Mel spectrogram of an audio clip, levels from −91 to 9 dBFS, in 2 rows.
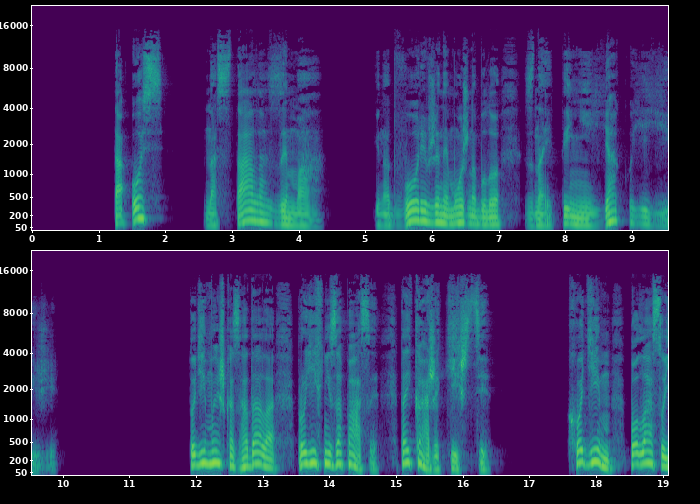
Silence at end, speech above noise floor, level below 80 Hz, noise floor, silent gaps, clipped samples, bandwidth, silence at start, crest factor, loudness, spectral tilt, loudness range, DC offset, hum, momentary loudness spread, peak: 0 s; over 71 dB; -42 dBFS; under -90 dBFS; 2.32-2.56 s, 4.67-4.76 s, 4.89-5.12 s, 10.20-11.90 s, 16.87-17.56 s; under 0.1%; 14.5 kHz; 1.25 s; 18 dB; -20 LUFS; -5.5 dB/octave; 7 LU; under 0.1%; none; 14 LU; -2 dBFS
